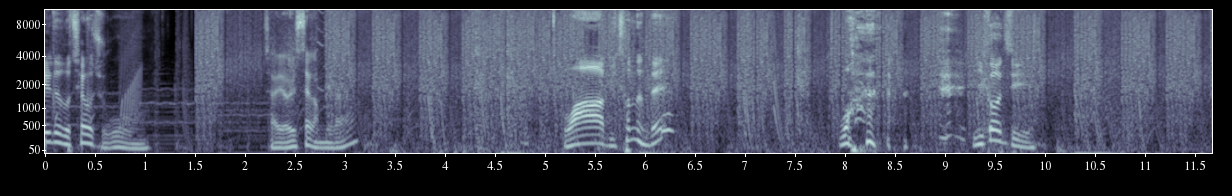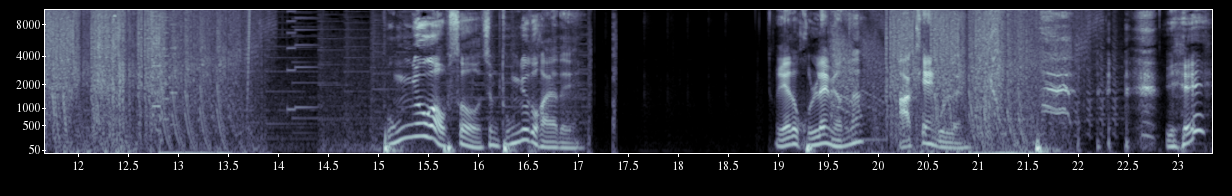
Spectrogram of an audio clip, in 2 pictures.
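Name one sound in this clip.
Electronic game music plays.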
